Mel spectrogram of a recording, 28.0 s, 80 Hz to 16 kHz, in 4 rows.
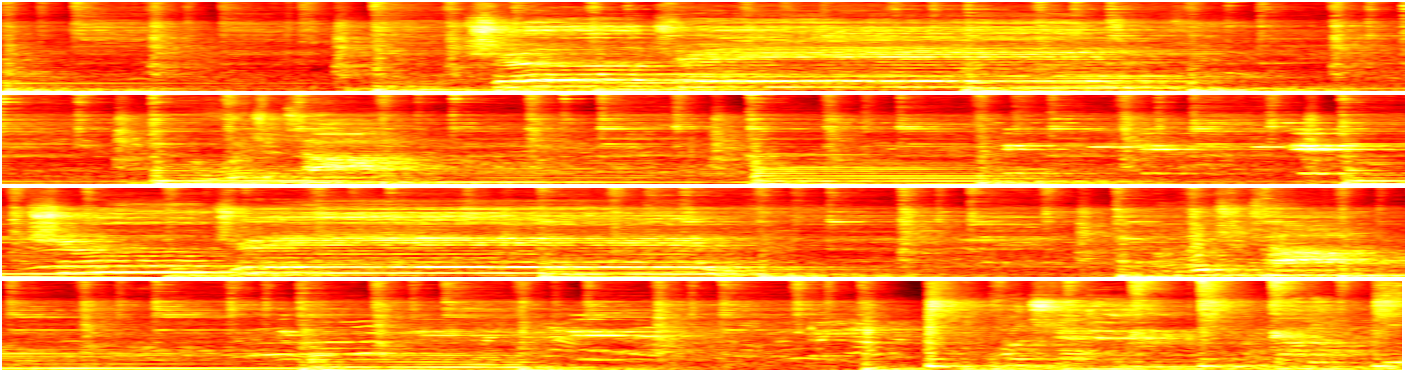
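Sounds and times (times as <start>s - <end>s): live band playing: 0.0s - 28.0s
person singing: 2.3s - 6.4s, 7.8s - 9.8s, 14.1s - 18.3s, 19.6s - 23.3s.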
